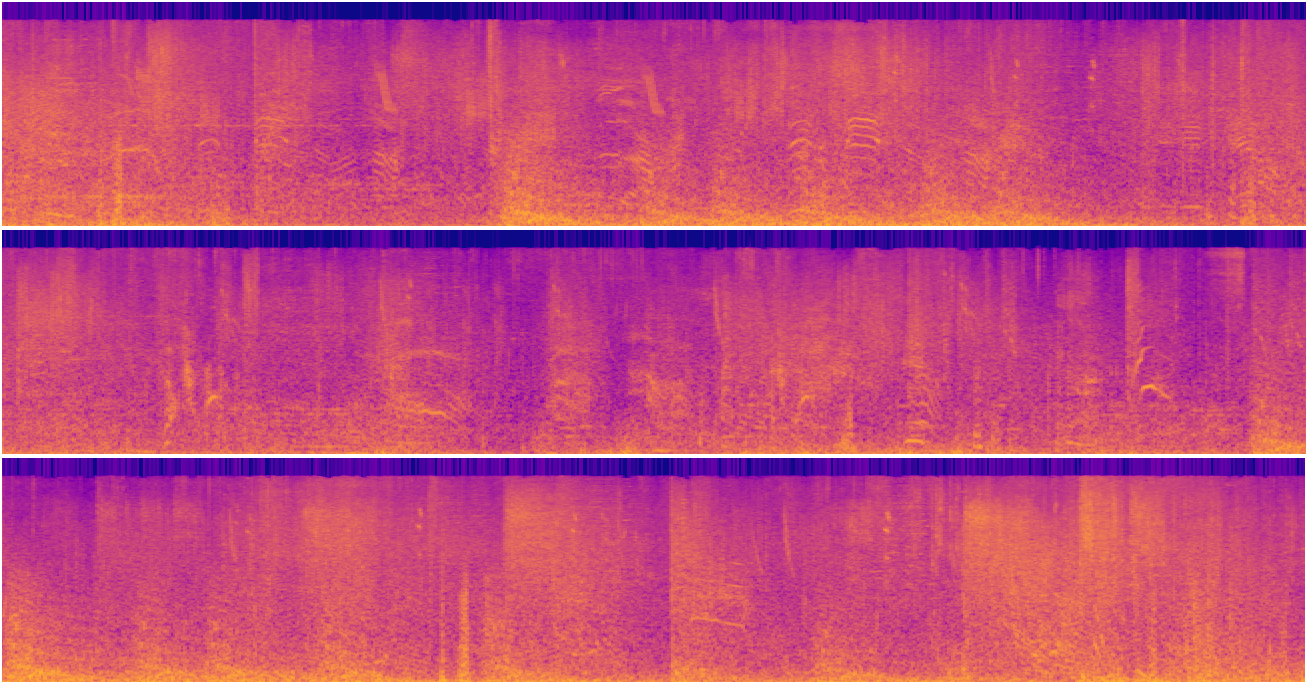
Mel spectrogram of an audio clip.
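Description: Energy blasts and sword strikes crackle and clash in a fast game battle.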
